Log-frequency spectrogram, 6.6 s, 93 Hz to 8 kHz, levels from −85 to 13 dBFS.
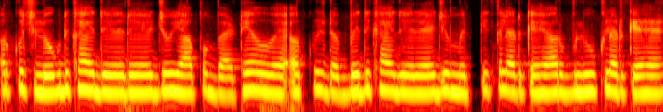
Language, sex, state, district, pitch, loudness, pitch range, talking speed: Hindi, female, Chhattisgarh, Jashpur, 210 Hz, -15 LUFS, 200-220 Hz, 270 wpm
